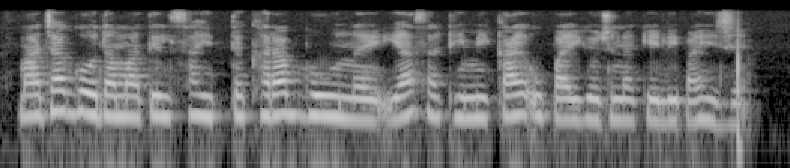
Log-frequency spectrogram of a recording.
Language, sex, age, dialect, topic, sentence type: Marathi, female, 31-35, Standard Marathi, agriculture, question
